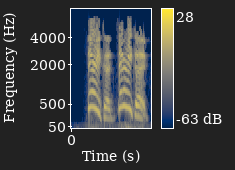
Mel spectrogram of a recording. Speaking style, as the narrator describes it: cried Rugadoo gleefully

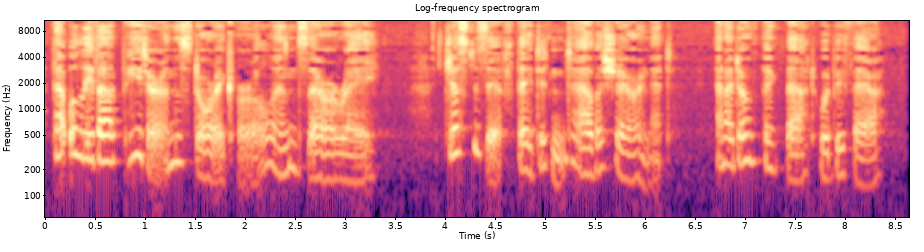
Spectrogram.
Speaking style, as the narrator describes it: said Cecily timidly

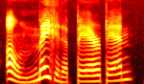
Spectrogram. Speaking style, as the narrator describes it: cried Joel, terribly disappointed

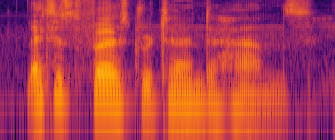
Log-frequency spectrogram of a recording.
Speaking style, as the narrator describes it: he said

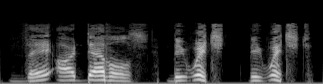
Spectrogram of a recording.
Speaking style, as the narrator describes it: the man stared aghast, protective armor being unknown among these tribes, and then he yelled out at the top of his voice

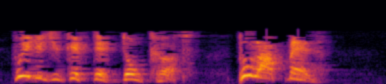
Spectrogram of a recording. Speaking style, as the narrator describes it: he yelled

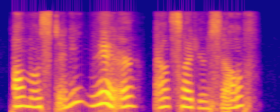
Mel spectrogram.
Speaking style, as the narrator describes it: murmured the older man blandly

